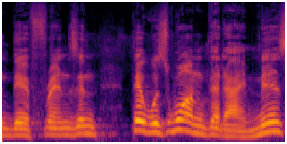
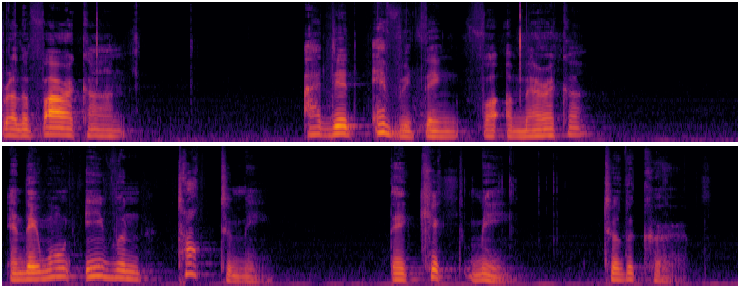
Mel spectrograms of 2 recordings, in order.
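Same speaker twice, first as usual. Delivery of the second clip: acted, very sad, sorrowful, dejected, heavy-hearted voice; 4 semitones lower, 10 dB quieter than usual. Recounting what his host told him in a private room: retelling a very sad tone. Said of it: "he said to me in a very sad tone".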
